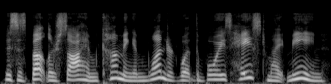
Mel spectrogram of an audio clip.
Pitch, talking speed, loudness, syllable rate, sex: 205 Hz, 235 wpm, -20 LUFS, 5.7 syllables/s, female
